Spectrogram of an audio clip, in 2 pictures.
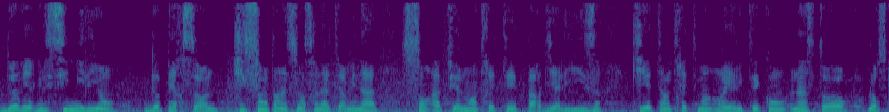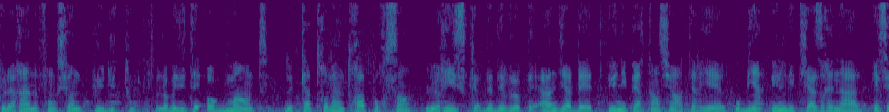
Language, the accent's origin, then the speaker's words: French; Burundi; Nous avons pensé ici chez nous au Burundi de dépister l'hypertension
